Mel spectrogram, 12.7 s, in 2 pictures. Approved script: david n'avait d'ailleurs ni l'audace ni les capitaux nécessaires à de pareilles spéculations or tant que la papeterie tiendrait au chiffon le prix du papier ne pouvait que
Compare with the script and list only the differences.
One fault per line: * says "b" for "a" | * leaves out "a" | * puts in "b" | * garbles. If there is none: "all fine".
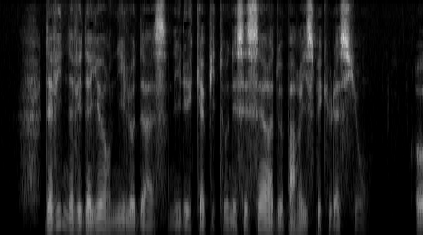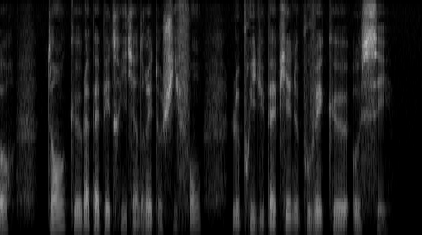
all fine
